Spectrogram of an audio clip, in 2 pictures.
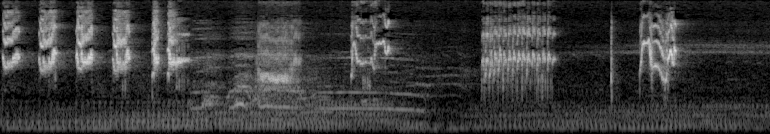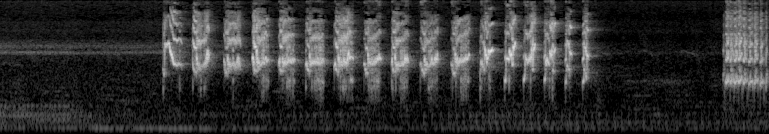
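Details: Lovebird with unusual sounds, said to imitate human speech: bursts of rapid high chirps, a harsh rasping stretch and a thin steady whistle, then a long fast chatter of sharp clicks before silence and a final burst.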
